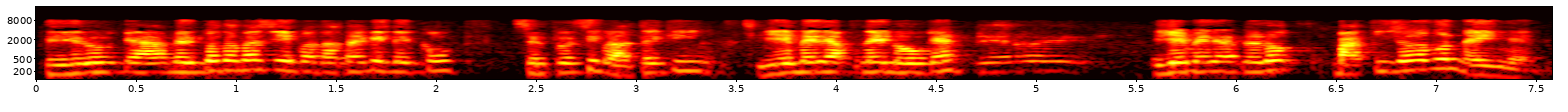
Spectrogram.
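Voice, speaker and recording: A man's voice: sits high, normal speed, a little hiss or hum, rough recording. A young man from North India hosting a casual phone live stream, reading fan comments aloud and answering them in a chatty way. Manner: chatty, mixes Hindi and English, reads comments aloud then answers them. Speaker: host of a social media live stream.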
